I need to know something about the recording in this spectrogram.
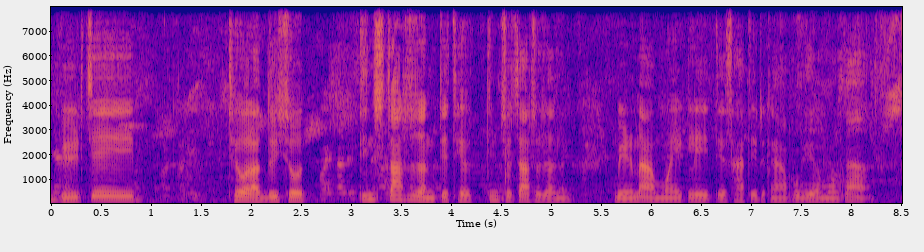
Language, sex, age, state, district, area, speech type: Nepali, male, 18-30, West Bengal, Alipurduar, urban, spontaneous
